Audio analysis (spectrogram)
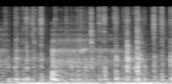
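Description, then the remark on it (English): Rapid, irregular clacking of keys on a computer keyboard, fairly loud, with a low steady hum running underneath and no voices. “Don't know if you can hear me typing extra loud.”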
